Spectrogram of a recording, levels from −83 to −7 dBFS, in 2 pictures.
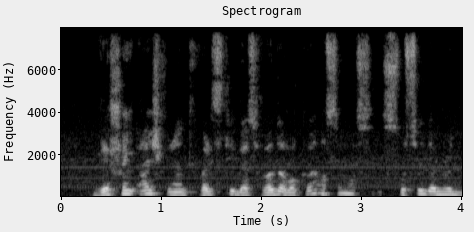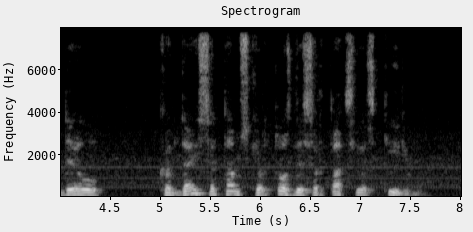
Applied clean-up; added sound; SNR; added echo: none; none; none; none.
